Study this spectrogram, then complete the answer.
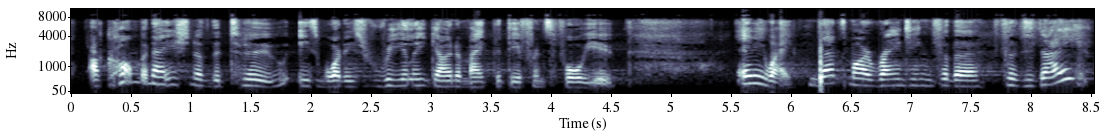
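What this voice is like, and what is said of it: Croaky voice from a cold. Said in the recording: “I've got a little bit of a cold today, so I'm a little bit croaky.”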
